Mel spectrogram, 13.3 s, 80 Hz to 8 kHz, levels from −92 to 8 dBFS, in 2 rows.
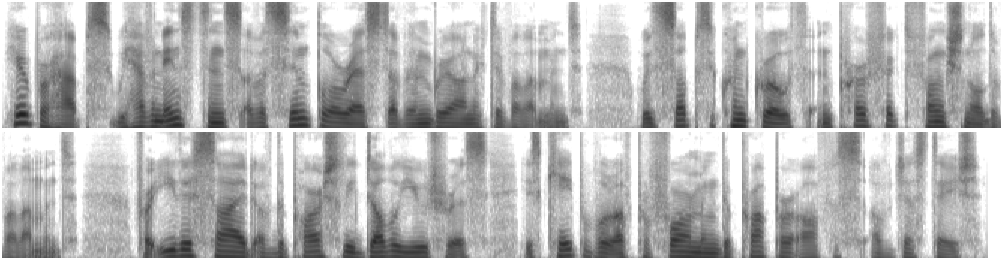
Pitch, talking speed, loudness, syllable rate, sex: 110 Hz, 165 wpm, -19 LUFS, 5.9 syllables/s, male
